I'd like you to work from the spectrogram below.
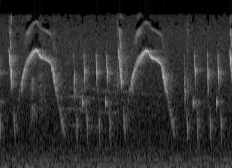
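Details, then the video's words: Pet Java sparrows, four-year-old males kept indoors, singing a courtship song to a white female: rapid dry clicks and short notes, then a long whistled note rising and falling in an arch, the phrase repeating twice. "想いを乗せたさえずり 桜文鳥＆ごま塩文鳥"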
